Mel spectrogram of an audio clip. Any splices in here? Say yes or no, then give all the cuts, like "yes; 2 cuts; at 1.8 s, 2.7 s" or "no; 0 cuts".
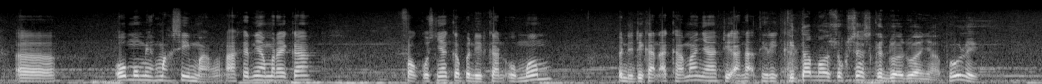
yes; 1 cut; at 7.8 s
